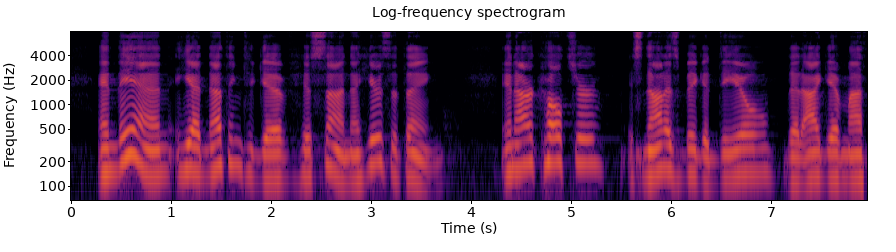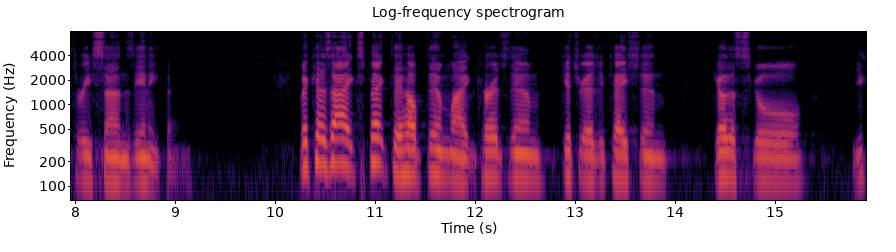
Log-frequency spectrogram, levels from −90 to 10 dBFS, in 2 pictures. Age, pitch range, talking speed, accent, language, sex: 50-69, 110-135 Hz, 170 wpm, American, English, male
